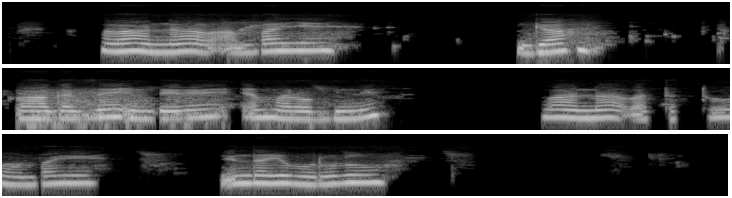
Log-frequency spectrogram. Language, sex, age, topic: Kinyarwanda, female, 18-24, health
